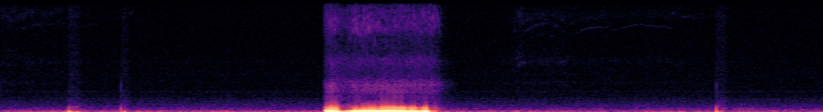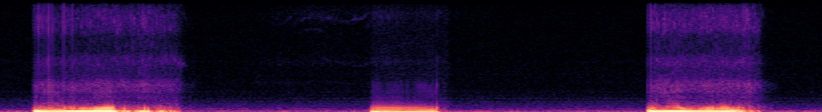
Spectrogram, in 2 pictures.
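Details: A domestic cat sound asleep, snoring: four loud, low, rasping breaths at irregular intervals of about three to four seconds, separated by quiet pauses, with faint soft clicks in the background.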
